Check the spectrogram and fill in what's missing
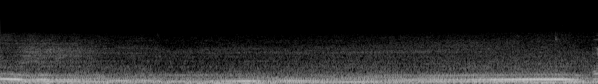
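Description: A 2016 Ford F-350 Lariat Super Duty with the 6.7 Powerstroke diesel pulls away from a roll, its deep engine drone rising and falling in pitch as it accelerates, loud and steady heard from inside the cab.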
